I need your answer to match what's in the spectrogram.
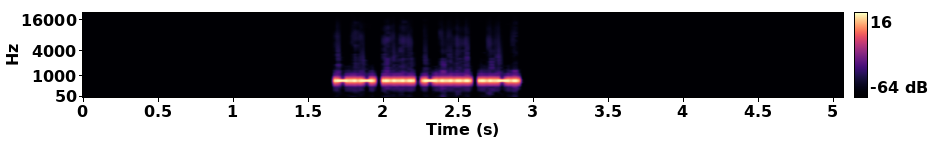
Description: Morse code, heard as a keyed tone, about 46 wpm, 700 Hz. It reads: KH6F
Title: DXCC-100 Call Signs - 4 Characters - Repeated 2x - 45wpm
